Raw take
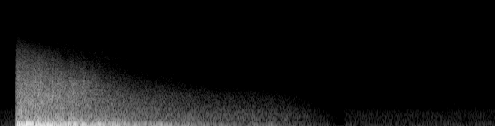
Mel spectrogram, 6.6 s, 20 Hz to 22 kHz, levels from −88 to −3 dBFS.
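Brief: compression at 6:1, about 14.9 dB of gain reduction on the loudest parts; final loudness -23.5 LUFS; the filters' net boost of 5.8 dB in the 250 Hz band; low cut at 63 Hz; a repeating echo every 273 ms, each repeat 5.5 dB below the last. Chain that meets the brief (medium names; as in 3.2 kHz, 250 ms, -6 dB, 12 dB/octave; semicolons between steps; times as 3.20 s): high-pass 63 Hz; peaking EQ 250 Hz +8 dB; compression 6:1, threshold -32 dBFS; feedback delay 273 ms, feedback 53%, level -5.5 dB; trim +14.5 dB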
